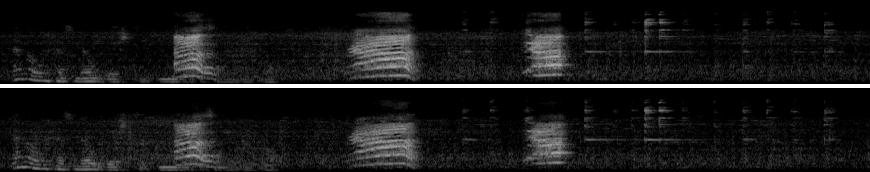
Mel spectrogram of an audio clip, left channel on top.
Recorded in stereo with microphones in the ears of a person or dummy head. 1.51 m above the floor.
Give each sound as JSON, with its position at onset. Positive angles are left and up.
{"t": 0.1, "sound": "a man speaking", "side_deg": -75, "distance_m": 1.5}
{"t": 1.7, "sound": "a scream", "side_deg": 20, "distance_m": 0.5}
{"t": 4.6, "sound": "a clink", "side_deg": -25, "distance_m": 1.1}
